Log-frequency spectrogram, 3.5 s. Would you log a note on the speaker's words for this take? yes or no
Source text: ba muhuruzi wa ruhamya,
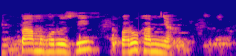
no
